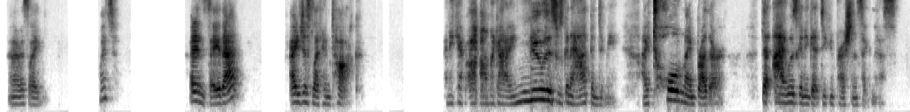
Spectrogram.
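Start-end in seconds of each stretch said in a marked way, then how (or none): 7.1-13.5 put-on dramatic voice, much lower pitch. Retelling what a man with decompression sickness kept saying, imitating him being dramatic. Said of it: "and being all dramatic".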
